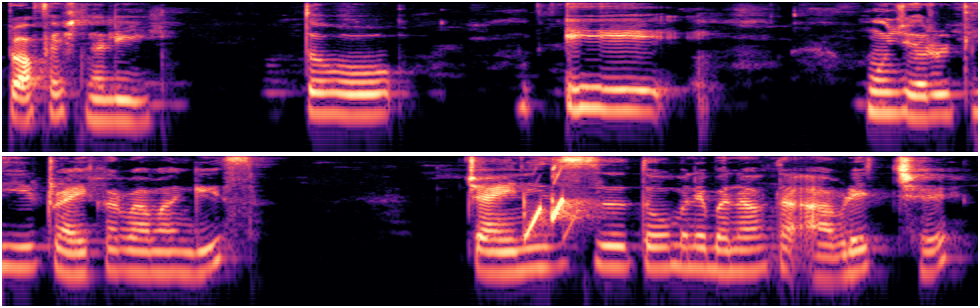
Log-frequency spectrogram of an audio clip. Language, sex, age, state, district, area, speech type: Gujarati, female, 45-60, Gujarat, Valsad, rural, spontaneous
